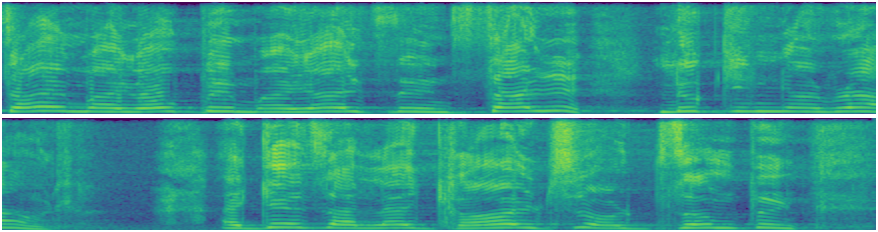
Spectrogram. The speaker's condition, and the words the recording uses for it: Cerebral palsy. And you know, my curse that was my voice is the biggest blessing in my life.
